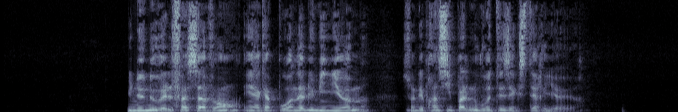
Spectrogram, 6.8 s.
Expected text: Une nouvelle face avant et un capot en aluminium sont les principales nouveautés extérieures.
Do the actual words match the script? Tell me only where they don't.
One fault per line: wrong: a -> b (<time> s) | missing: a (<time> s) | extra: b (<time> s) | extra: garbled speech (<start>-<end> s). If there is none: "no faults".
no faults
